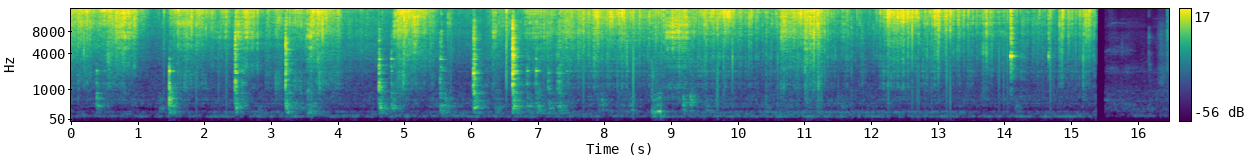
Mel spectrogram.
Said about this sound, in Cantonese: 啲茄子啊煎一煎佢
